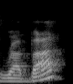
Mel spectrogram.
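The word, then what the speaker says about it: רבה: Rava Amar, but Rava with an aleph, that's different Rabba with a hey, we pronounce it as Rabba.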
